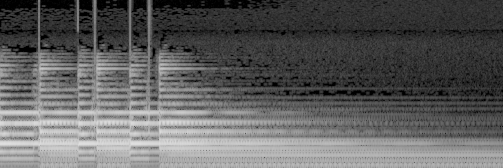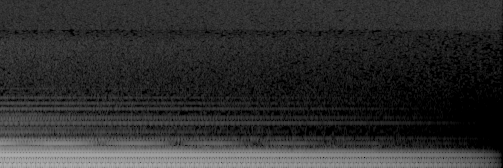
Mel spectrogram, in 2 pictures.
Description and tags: The person's getting tired of waiting for you to come answer the door already.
